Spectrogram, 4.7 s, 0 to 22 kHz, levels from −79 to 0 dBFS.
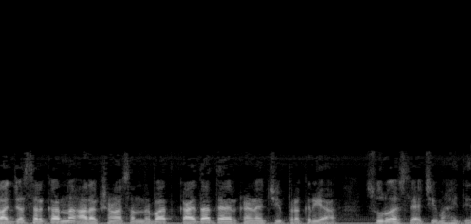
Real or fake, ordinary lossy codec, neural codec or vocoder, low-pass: real; none; none; 7.2 kHz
